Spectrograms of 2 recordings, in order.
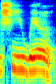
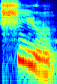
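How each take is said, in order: First: It is said as two full separate words. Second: It is said as one short contraction.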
